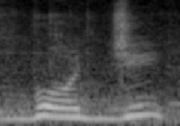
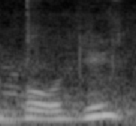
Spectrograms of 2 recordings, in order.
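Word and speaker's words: Boggi: здесь на улице находится боджи правильно читается Не боги тоже это производство Милана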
